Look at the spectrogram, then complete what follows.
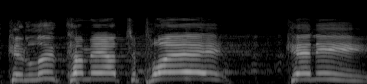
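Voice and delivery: loud, high call at the door; excited calling out. Retold or imitated. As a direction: call a friend out to play.

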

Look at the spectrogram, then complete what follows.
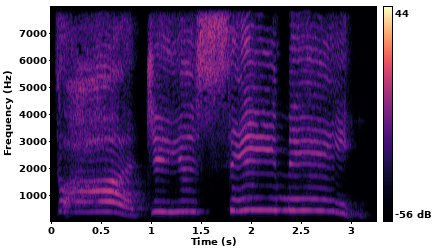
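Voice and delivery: high, loud, drawn-out cry to the heavens; crying out to God. Retold or imitated. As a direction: call out slowly, almost singing, to an empty sky. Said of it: "Like that".

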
